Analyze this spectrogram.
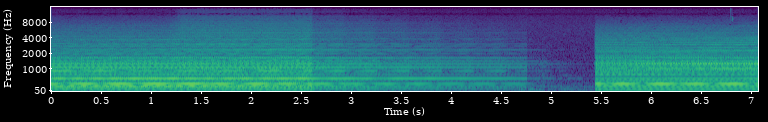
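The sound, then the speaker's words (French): A loud, sustained synthesizer drone of three layered oscillators, deep and horn-like, likened to an ocean liner, thins out partway through, fades almost to silence, then snaps back abruptly at full strength. No voices. “Je vais l'ajouter aux deux autres oscillateurs qu'on avait fait tout à l'heure.”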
